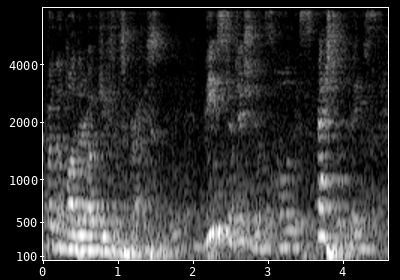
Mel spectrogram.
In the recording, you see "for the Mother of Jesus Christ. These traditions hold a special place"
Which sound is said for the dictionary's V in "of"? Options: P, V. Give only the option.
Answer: V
